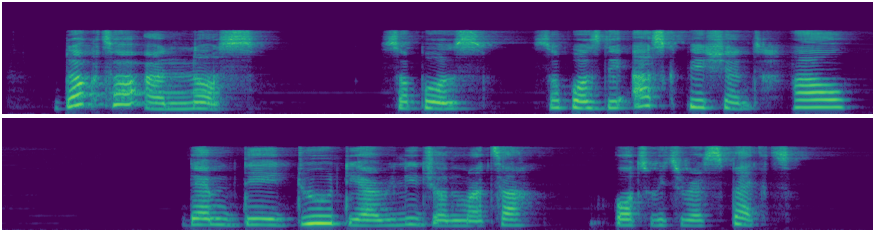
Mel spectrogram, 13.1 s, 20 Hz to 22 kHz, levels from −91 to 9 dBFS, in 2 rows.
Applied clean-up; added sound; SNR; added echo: neural mask model DeepFilterNet 3.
